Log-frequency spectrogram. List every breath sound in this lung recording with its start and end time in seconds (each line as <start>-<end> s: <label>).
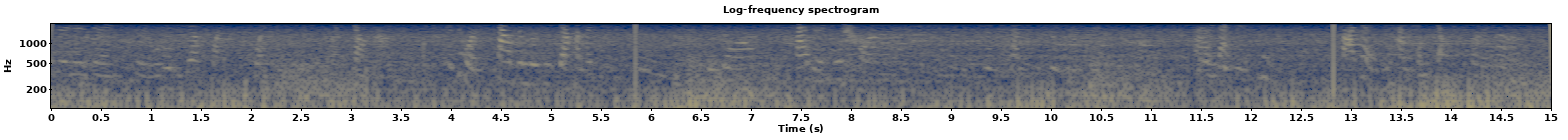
2.04-3.29 s: inhalation
6.26-7.38 s: inhalation
10.34-11.47 s: inhalation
